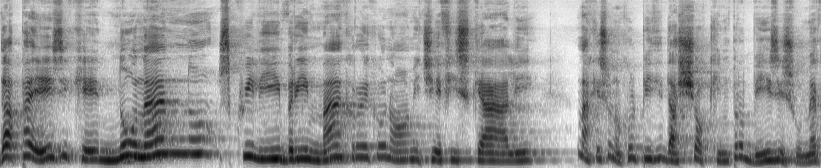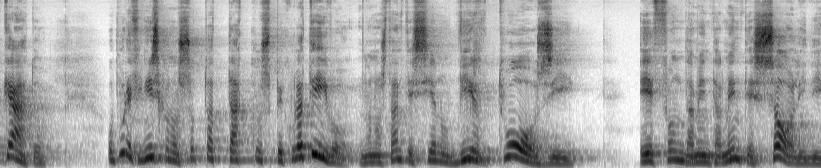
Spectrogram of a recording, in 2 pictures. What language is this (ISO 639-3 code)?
ita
